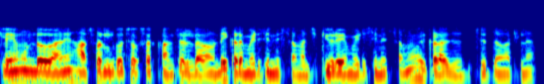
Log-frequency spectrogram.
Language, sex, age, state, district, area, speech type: Telugu, male, 18-30, Telangana, Sangareddy, urban, conversation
